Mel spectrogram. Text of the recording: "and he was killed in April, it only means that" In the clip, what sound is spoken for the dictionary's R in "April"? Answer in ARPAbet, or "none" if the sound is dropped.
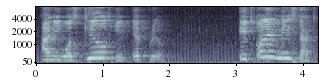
R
